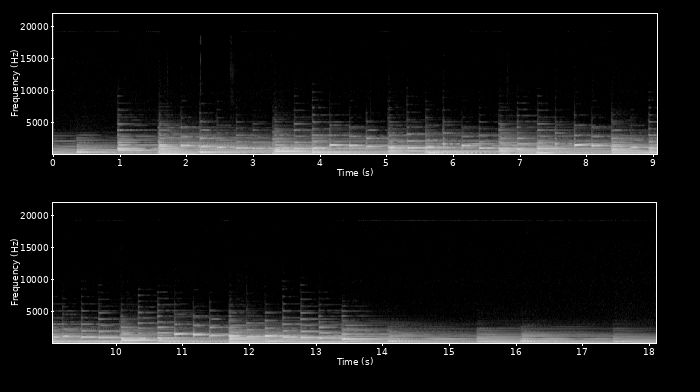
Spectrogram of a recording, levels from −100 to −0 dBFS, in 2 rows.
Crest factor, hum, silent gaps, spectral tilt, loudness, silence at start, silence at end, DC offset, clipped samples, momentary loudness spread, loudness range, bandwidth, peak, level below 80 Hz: 18 dB; none; none; -10 dB/octave; -27 LUFS; 0 s; 0 s; under 0.1%; under 0.1%; 12 LU; 7 LU; 5.4 kHz; -8 dBFS; -48 dBFS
